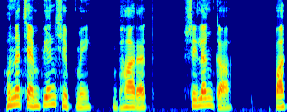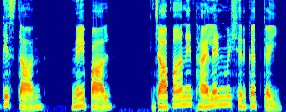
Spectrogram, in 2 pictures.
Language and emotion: Sindhi, neutral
